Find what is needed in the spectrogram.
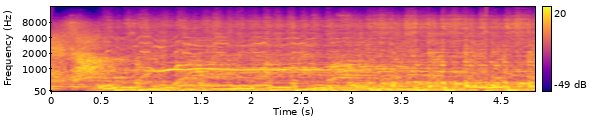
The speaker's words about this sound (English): The Arabic lyrics date from the Middle Ages. And this crowd knew every word.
